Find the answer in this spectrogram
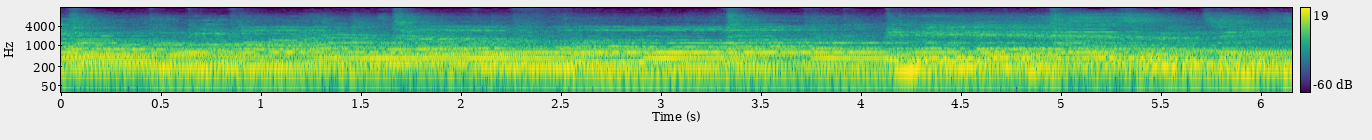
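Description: A choir singing a hymn with instrumental accompaniment, in long held notes.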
